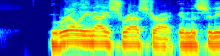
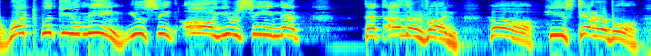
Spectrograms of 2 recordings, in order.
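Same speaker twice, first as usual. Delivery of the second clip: put-on much higher, shocked accented father; outraged father; 14 semitones higher than usual. Taxidermist father hearing his daughter loves another, in a high, shocked accent. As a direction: play the scandalized dad, shrill with disbelief. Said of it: "So, so I acted like the father".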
